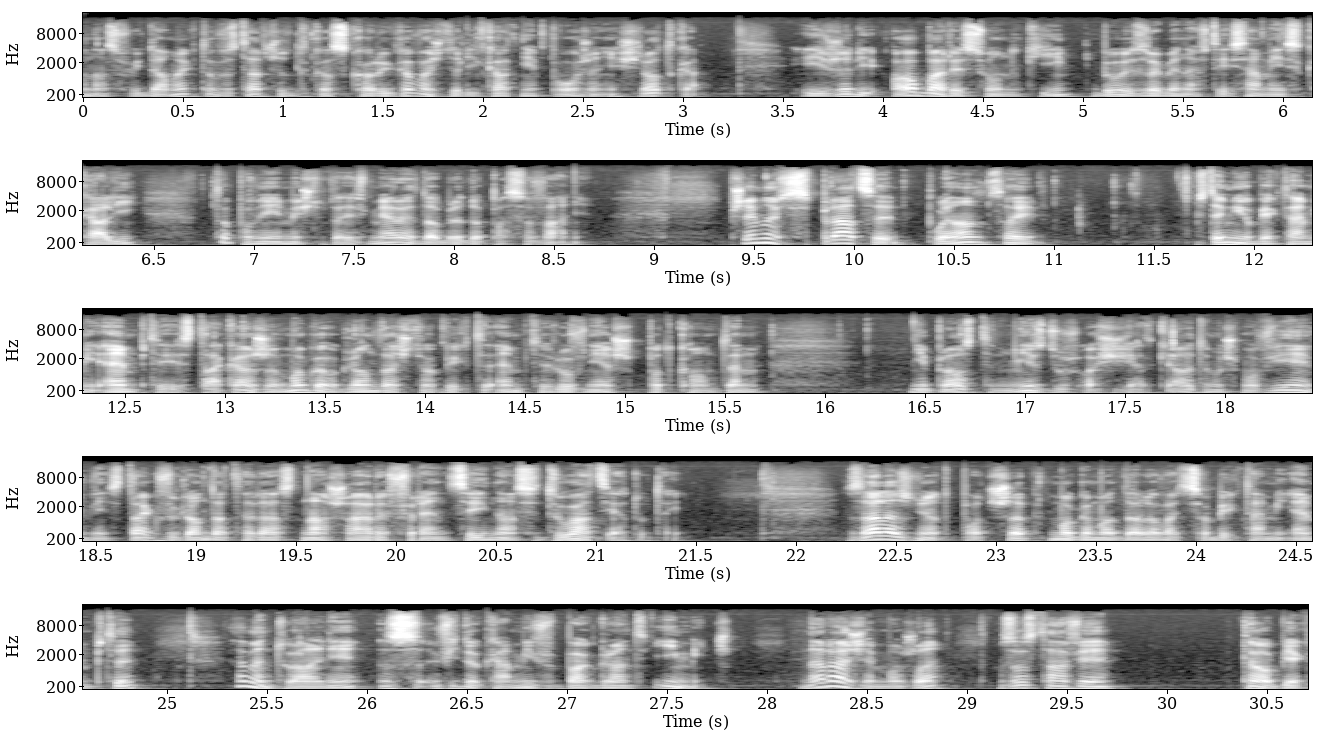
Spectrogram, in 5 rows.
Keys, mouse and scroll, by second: 2.0 g, 6.2-9.9 middle drag, 10.2-13.9 middle drag, 17.2-18.8 shift+middle drag, 19.0-20.8 middle drag, 22.3-25.2 middle drag.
